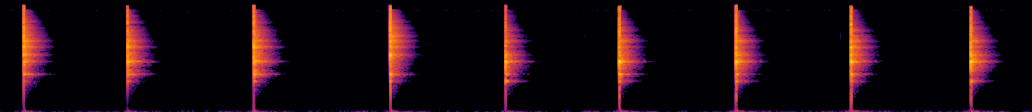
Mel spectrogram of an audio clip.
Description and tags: A pair of good Australian aborigine Clapsticks
clapsticks, percussion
